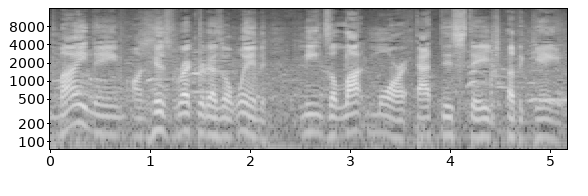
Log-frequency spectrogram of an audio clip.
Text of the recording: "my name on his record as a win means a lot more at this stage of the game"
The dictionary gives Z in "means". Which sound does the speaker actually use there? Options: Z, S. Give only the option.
Z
